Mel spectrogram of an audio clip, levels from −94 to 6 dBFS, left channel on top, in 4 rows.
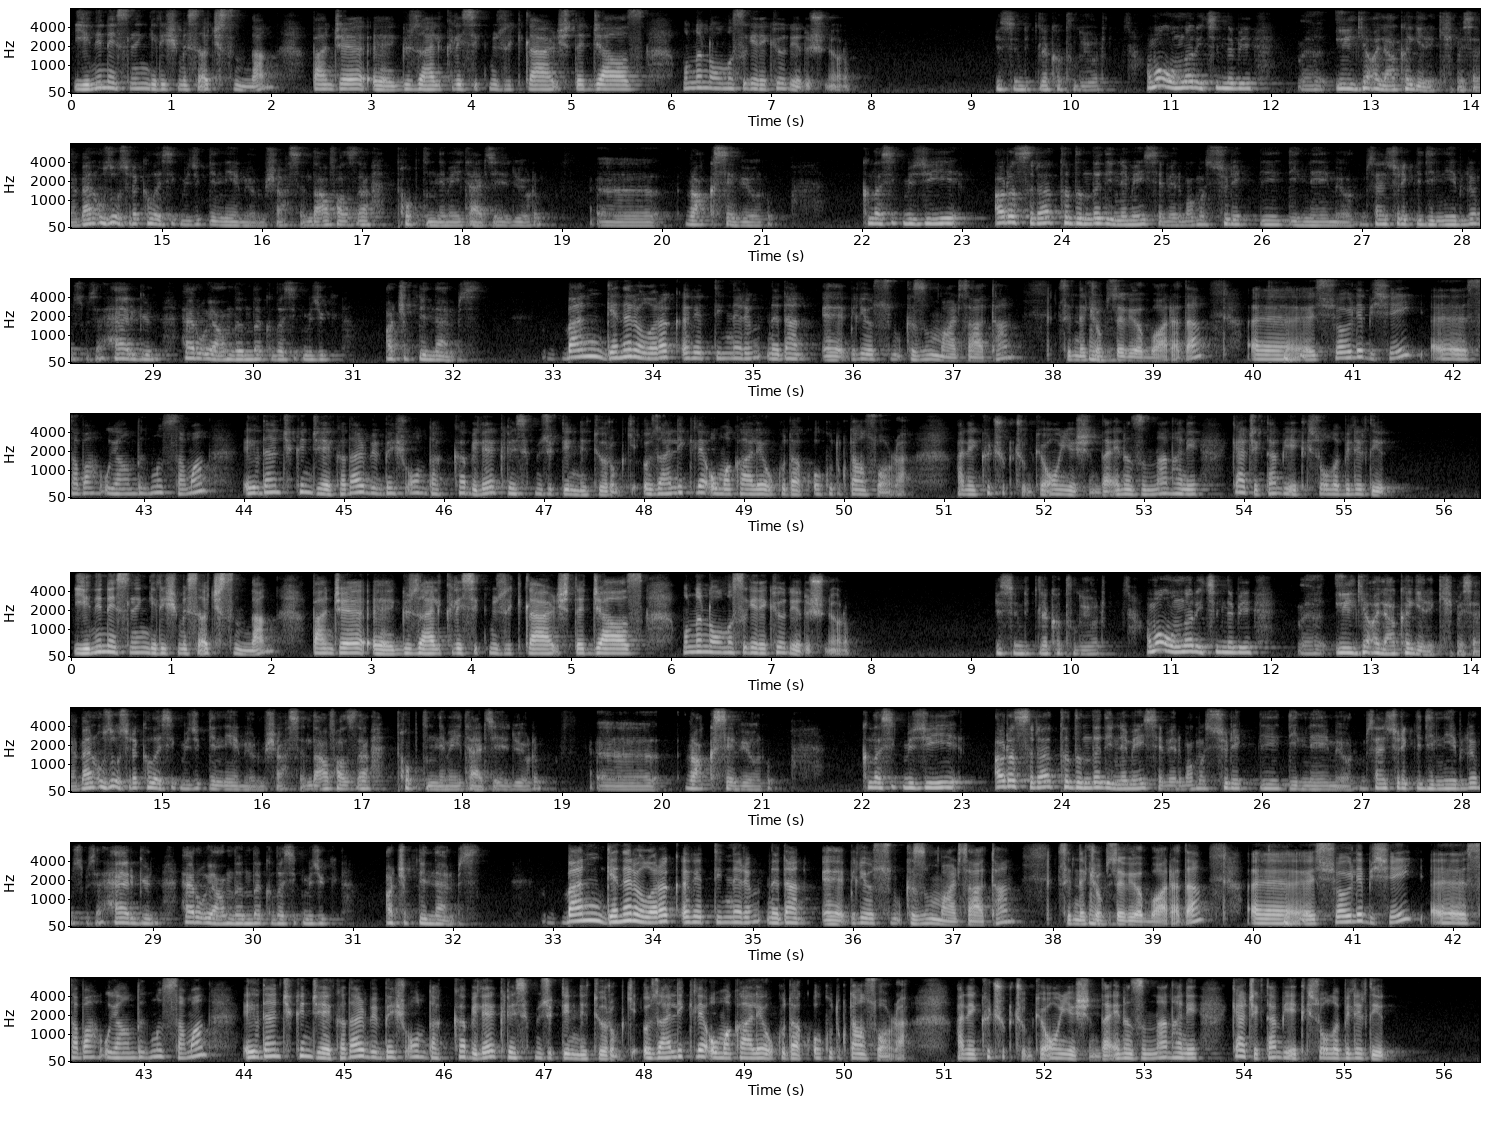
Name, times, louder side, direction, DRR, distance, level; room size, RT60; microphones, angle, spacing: voice 1, 0.0-7.8 33.1-55.4, right 5 dB, 70° right, 0.5 m, -28 dB
voice 2, 9.3-12.0 12.3-18.8 19.4-20.0 20.2-21.0 22.0-23.0 23.3-30.8 31.3-32.2 38.4-38.6 40.3-40.6, right 2 dB, 55° right, 0.9 m, -31 dB
24.5 x 13.0 x 2.4 m
head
